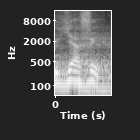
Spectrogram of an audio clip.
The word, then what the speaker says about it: Yahvé: Et comme vous le savez, pour le prononcer, on a pris l'habitude de mettre un A ici et un E ici, ce qui donne le nom de Yahvé.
